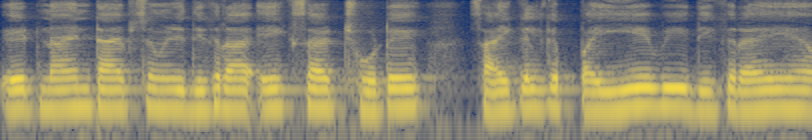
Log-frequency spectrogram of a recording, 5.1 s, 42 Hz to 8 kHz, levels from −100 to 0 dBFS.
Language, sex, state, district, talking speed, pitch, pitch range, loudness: Hindi, male, Bihar, Katihar, 210 wpm, 140 Hz, 135-145 Hz, -15 LUFS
